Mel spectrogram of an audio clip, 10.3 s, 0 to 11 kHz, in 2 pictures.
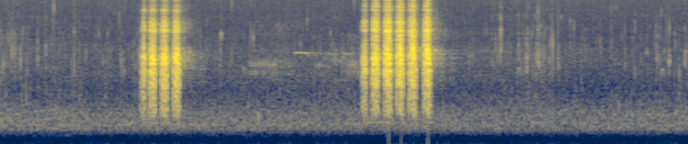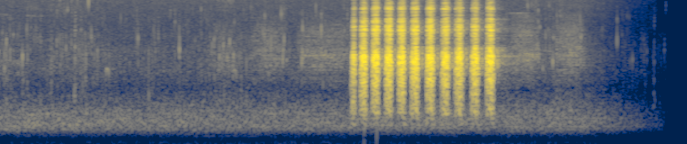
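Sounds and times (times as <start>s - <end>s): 
faint background noise: 0.0s - 10.2s
Eurasian magpie Pica pica chattering: 7.8s - 9.0s.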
